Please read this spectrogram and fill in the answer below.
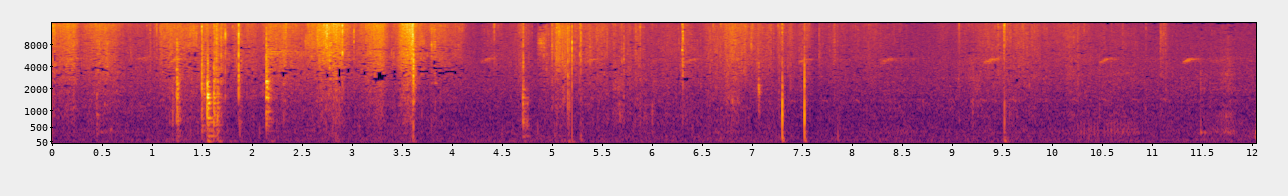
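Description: Rustling through grass and dry leaves, with irregular clicks and scrapes as a gloved hand pokes among stones and litter on the ground. It is busiest in the first few seconds, then thins to occasional clicks.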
